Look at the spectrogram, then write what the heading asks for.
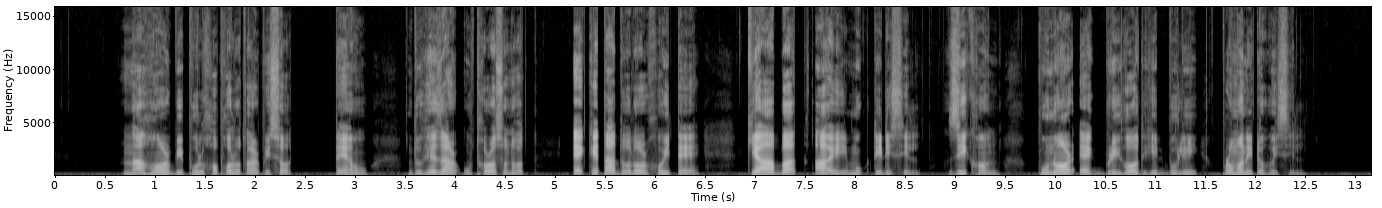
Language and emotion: Assamese, neutral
